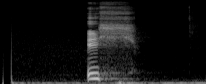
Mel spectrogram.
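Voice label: "I", Australian English; PictureDictionary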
